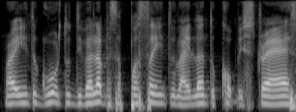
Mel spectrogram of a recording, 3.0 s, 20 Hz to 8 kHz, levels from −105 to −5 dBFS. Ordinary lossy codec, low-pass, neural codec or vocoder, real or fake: none; none; none; real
